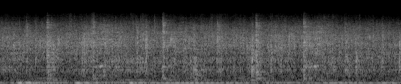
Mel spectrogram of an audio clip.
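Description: Chopped okra and onions sizzling in hot mustard oil in a metal kadhai while a spatula stirs them, with a steady frying hiss and irregular scrapes and knocks of the spatula against the pan.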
